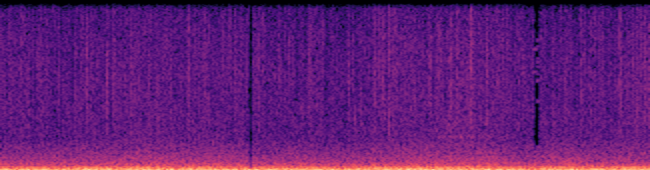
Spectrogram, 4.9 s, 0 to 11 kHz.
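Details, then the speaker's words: 2019 Ram Rebel V8 with aftermarket Carven exhaust cruising about 53–55 mph in eco mode: deep rough pulsing boom, the MDS cylinder-deactivation drone on half the cylinders, which the owner finds horrible, like a big truck downshifting. "I hate that sound because the pipes dude have like a it has a sound so it is just horrible"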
